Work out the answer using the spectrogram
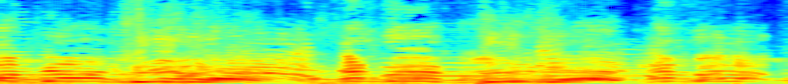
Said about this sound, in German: Während die Schweizer Fans fast fluchtartig das Stadion verließen, übernahm die deutlich kleinere Gruppe der türkischen Fans das Zepter. Autokorsos setzten sich in Gang. In der Basler Innenstadt fanden spontane Jubelfeiern statt.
